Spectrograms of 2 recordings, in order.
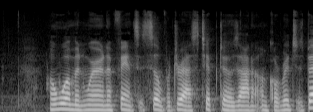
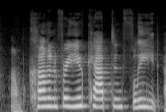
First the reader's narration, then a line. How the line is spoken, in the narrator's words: I yell out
